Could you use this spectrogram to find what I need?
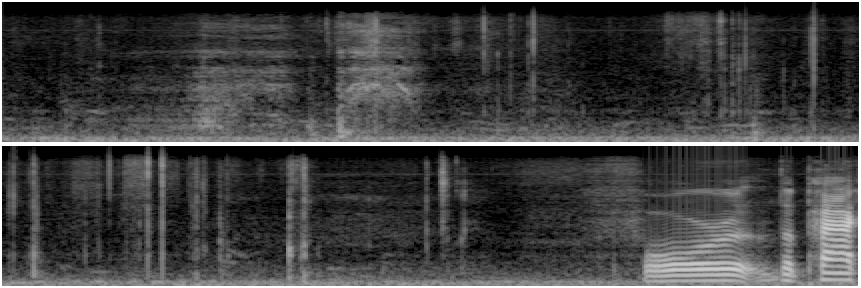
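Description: Cards rustle and slide against each other in hands.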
